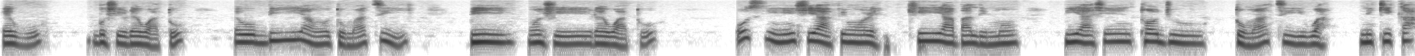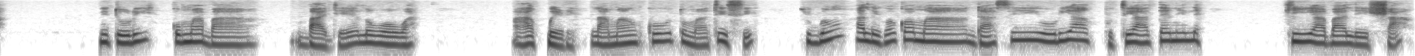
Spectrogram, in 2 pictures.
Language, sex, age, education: Yoruba, female, 30-45, tertiary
